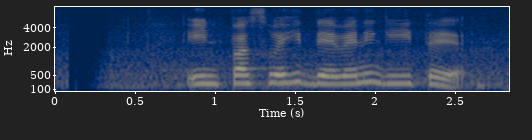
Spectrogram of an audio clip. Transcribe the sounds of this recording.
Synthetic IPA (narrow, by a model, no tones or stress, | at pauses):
inpasueɦid̪eʋeniɡiːt̪əjə̰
